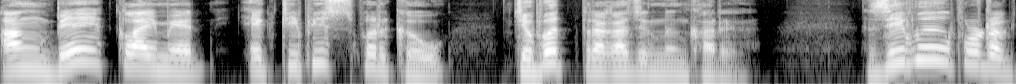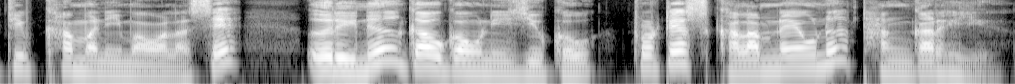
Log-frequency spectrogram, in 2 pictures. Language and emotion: Bodo, angry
